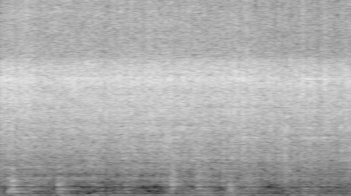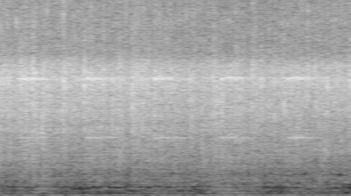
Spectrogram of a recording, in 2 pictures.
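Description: Spiced potatoes sizzling in mustard oil in a kadhai, with a wooden spatula scraping and stirring them through the pan. A few spatula strokes stand out in the first couple of seconds over the steady hiss of the frying.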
